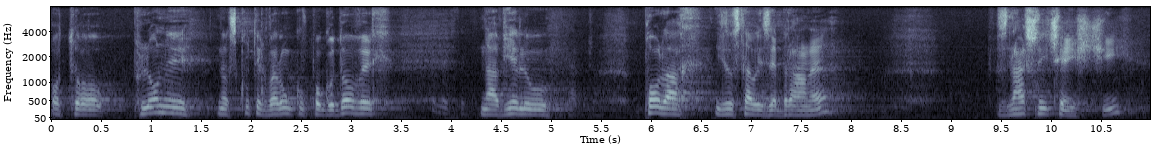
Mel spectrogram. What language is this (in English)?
Polish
